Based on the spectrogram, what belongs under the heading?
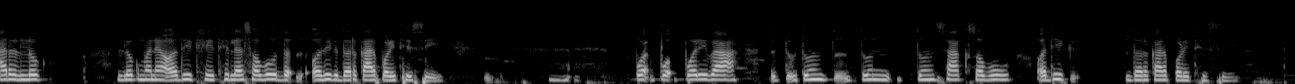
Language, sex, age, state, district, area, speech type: Odia, female, 30-45, Odisha, Kalahandi, rural, spontaneous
